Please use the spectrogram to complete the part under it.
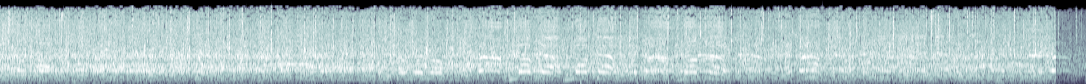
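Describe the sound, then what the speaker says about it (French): Thunderous applause from a large crowd greets the entrance of the supreme magistrate at a ceremony for newly recruited magistrates, a dense, sustained roar of clapping that fills the whole stretch before cutting off abruptly at the end. "dont l'entrée dans la salle a provoqué un tonnerre d'applaudissements."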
